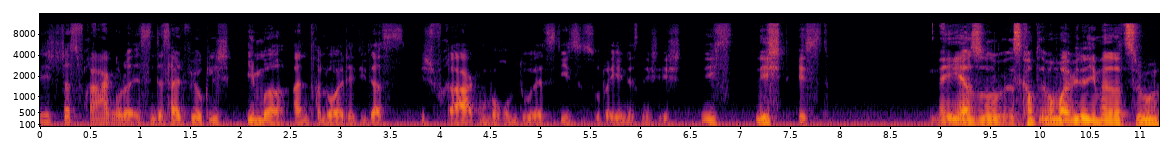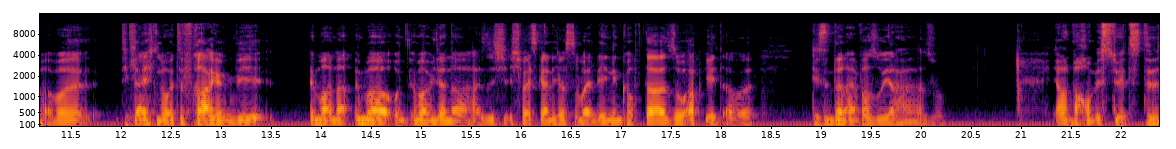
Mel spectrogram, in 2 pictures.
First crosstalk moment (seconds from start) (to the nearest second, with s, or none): none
